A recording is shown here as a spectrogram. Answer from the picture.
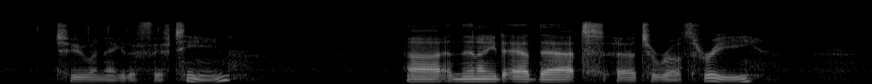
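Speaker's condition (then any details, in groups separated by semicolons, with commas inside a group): No condition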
